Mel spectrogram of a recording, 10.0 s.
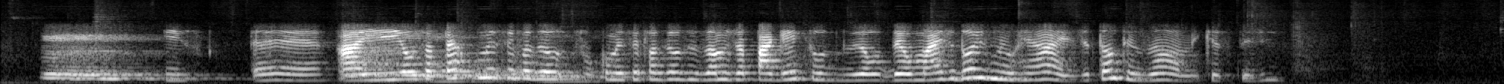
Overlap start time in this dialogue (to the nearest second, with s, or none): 2 s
